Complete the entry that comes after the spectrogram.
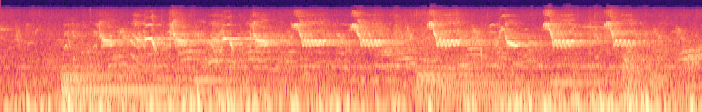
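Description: A bird giving a string of short, high, downward-sweeping chirps, about two a second, over steady low background music.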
